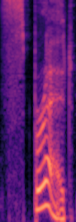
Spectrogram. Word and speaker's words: spread: And the word spread may be more difficult to pronounce if you're not used to saying three consonants altogether. You have to make a spr sound, spr, S-P-R, for spread.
